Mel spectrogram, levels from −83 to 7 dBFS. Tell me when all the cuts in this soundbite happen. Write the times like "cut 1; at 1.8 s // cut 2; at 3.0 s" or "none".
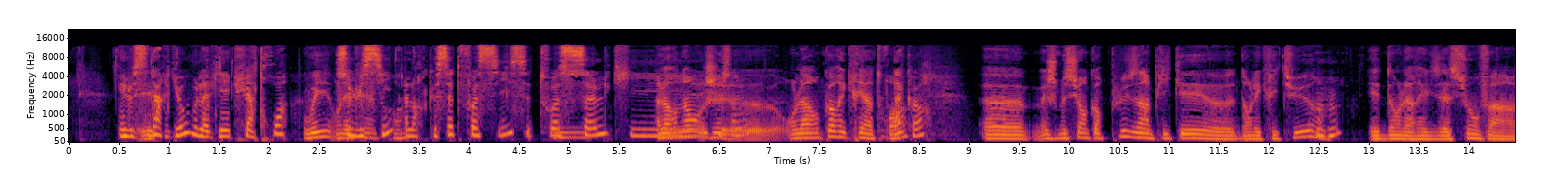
none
